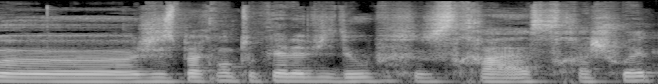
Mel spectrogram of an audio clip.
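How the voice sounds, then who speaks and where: On a very clean recording with a silent background, a woman speaks quietly in a dark, mellow tone. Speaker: vlogger, mother. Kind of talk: casual vlog chat. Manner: halting, many fillers; speaking very quietly.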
